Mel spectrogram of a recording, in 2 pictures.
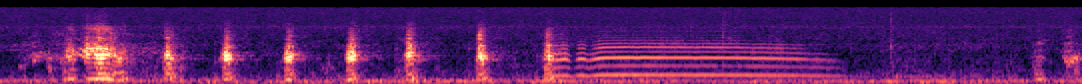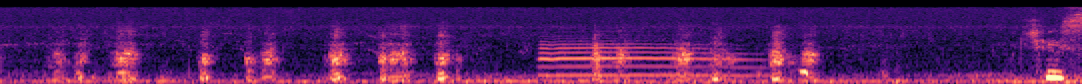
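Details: Embden gosling, female, making little honking snores as she drifts in and out of sleep: a run of short nasal honks, then a drawn-out harmonic honk of over a second, more short honks, and another long one.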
